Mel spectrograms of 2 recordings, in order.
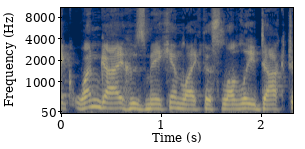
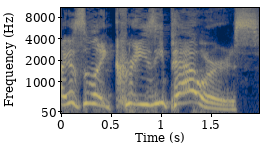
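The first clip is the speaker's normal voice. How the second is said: very high, swooping surfer-dude voice; 10 semitones higher than usual. Describing a superhero as an everyman, he voices him in a surfer voice. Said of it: "I don't know why I'm doing like a surfer voice".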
